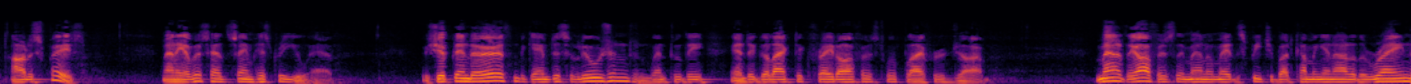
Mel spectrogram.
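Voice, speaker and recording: An actor playing a composed, articulate leader of an underground freedom movement in 1950s radio drama style, speaking in measured, formal, persuasive speeches. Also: male voice, medium pitch, animated, dry recording, close to an everyday voice. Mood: calm, explanatory. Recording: dull lo-fi vintage radio recording.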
